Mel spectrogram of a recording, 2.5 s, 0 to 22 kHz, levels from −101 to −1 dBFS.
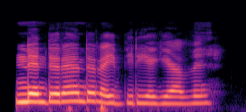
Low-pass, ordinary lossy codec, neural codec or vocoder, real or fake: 10.8 kHz; none; none; real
